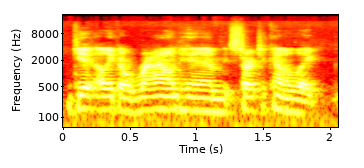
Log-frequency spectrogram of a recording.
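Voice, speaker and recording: A man working as game master, narrating a tabletop game off the cuff in a loose, halting, conversational way. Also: a little high, flat delivery. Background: music.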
